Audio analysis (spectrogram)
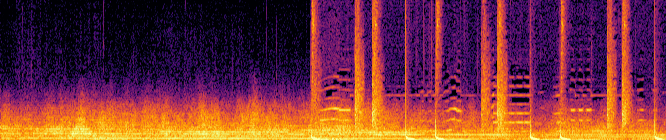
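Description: airplane passing overhead

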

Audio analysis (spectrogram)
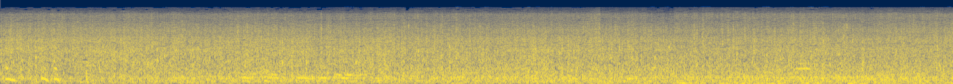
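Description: heavy tropical rain falling

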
